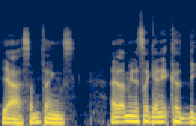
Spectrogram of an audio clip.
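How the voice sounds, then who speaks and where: His intonation stays fairly even. It is a man talking. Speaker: church podcast co-host interviewer. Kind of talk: interview conversation.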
